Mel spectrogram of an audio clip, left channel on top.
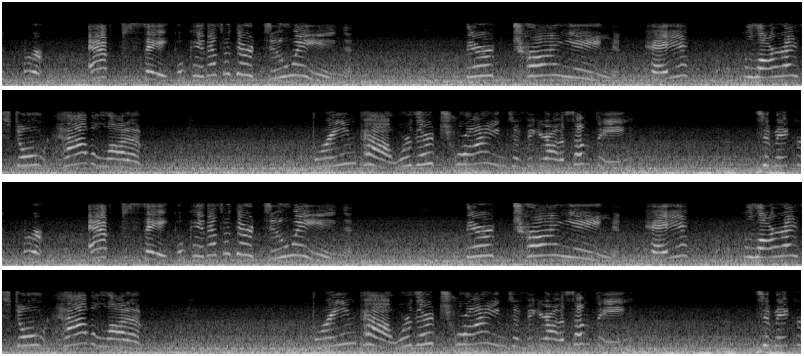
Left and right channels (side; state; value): both; identical; correlation 1.00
